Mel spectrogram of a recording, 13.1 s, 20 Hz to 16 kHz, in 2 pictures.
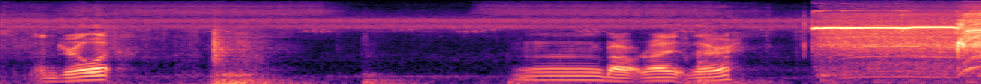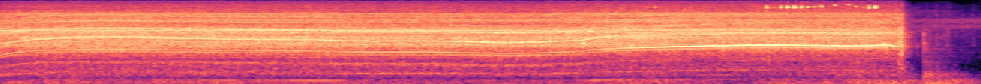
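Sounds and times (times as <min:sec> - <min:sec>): electric drill whine: 0:05.4 - 0:12.7.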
